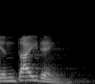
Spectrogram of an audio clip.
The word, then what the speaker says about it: indicting: And here's one of our English words that doesn't sound like it's spelled. The indicting. The indicting. And that's spelled I-N-D-I-C-T. Looks like indicting. I-N-D-I-C-T-I-N-G.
